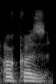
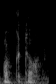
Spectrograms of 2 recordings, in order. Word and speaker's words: Orco: Yeah, so it's Orco's map pick. I keep saying Octo for some reason, because my brain is an idiot. But it's Orco, not Octo.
